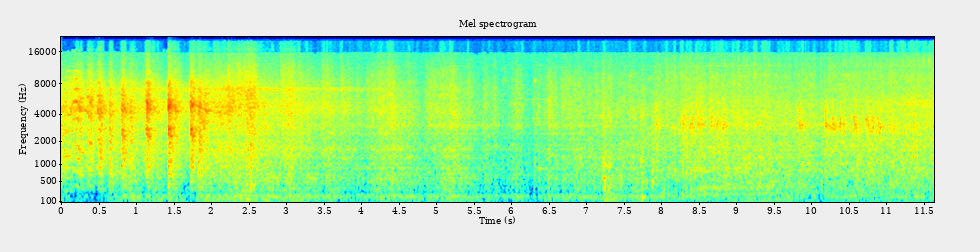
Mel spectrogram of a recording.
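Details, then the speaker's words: 1993 Toyota pickup parked long-term, while the distributor is wiggled: uneven, lumpy running turns smoother and much quieter as the distributor is turned. Ignition timing is off; owner suspects the distributor is a tooth off. "I think we're tooth off cuz it only runs completely and totally that be Advanced"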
